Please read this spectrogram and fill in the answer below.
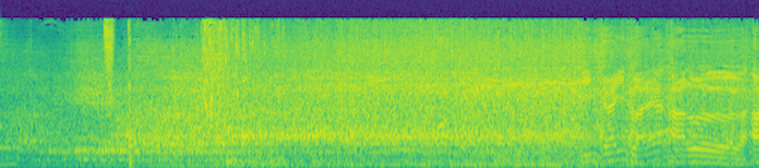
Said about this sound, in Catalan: la rematada final de l'himne de l'Espanyol a capella i una cervesa, una estrella d'am obrint-se. Eh? S'acaben de juntar dos dels millors sons de la vida.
